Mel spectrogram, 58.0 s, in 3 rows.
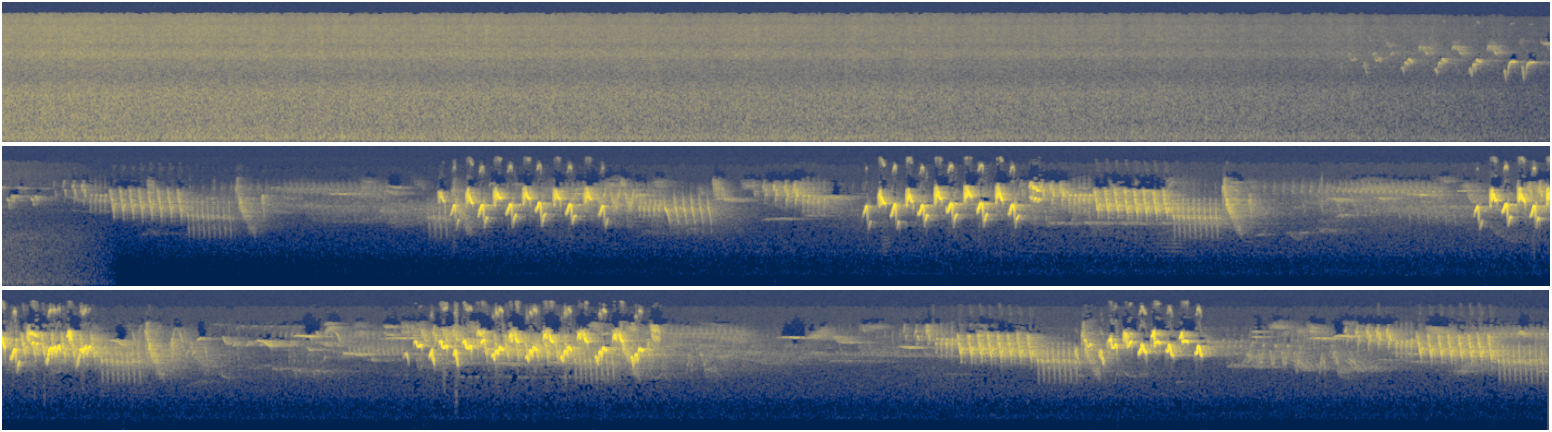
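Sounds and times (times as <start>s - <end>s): soft bird twittering: 0.0s - 19.8s, 37.7s - 41.0s, 42.0s - 47.7s, 50.0s - 57.8s.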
